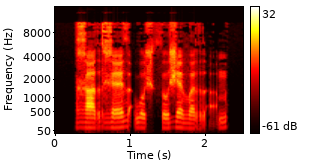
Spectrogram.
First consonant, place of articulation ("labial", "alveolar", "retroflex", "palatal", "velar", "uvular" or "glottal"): velar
